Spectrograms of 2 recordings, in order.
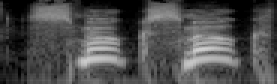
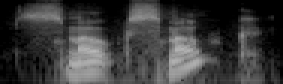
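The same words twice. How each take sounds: First: High, repetitive parroted scream; mechanical scream. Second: Puzzled questioning, rising at the end; quizzical. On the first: Crowd parrots the panic, screaming mechanically. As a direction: scream it by rote. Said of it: "they screamed mechanically". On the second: Selma opens the door on silence, quizzical. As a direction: echo the alarm as a question. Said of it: "she said quizzically". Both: A narrator's reading.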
